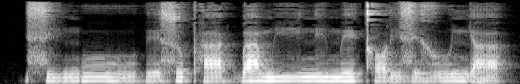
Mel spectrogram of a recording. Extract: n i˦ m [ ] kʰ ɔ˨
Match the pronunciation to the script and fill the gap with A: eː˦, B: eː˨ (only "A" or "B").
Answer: A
